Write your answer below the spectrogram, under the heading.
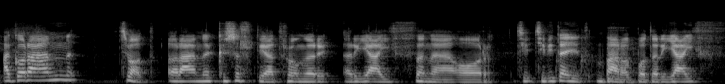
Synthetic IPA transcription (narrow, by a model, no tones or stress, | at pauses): aɡɔɾan | tʰɪmɔd̥ɔɾanəkʰəsəɬtjad̥r̥ʊŋərərjajθənaɔr | tʰitʰiːdideɨdənbaɾɔɡ̚boːdərjajθ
